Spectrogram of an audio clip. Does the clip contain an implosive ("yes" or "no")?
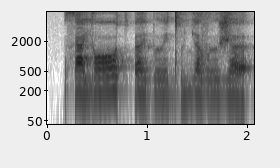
no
